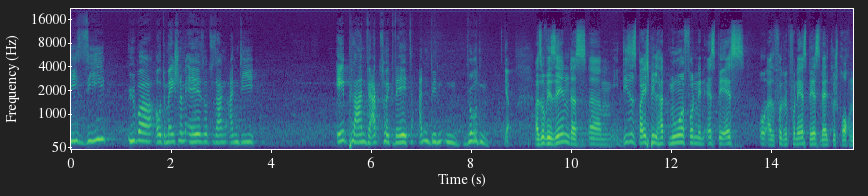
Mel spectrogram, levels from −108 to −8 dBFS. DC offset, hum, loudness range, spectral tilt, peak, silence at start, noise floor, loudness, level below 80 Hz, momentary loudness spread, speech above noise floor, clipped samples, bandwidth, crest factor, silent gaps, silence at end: under 0.1%; none; 5 LU; -4 dB/octave; -18 dBFS; 0 s; -65 dBFS; -37 LUFS; -80 dBFS; 10 LU; 27 dB; under 0.1%; over 20 kHz; 20 dB; none; 0 s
